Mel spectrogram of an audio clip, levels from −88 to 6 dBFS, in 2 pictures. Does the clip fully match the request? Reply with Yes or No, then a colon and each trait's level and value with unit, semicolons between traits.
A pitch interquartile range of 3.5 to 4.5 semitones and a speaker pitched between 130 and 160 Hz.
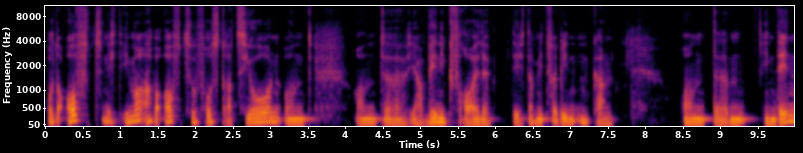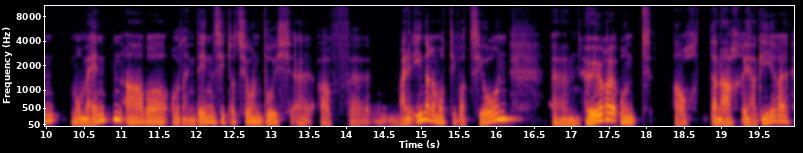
No: average, 4.1 semitones; low, 115 Hz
